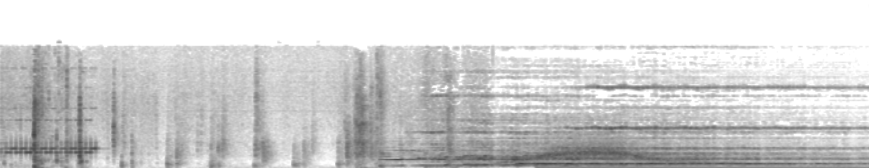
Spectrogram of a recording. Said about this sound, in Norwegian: Jeg ringer på en regissør. Skal vi prøve å se hvem det er? Ja.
